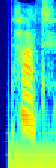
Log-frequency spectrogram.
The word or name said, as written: putt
